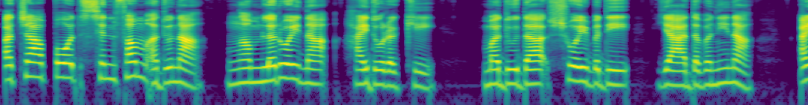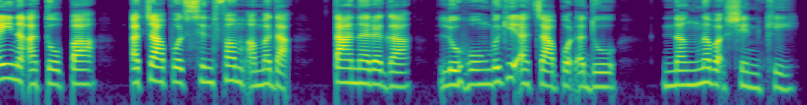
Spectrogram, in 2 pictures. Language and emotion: Manipuri, neutral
